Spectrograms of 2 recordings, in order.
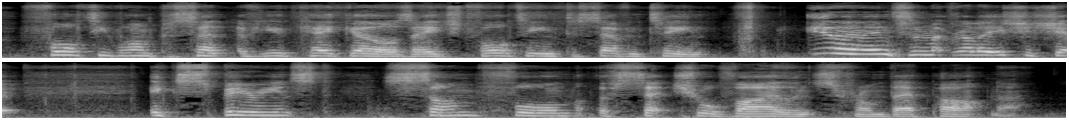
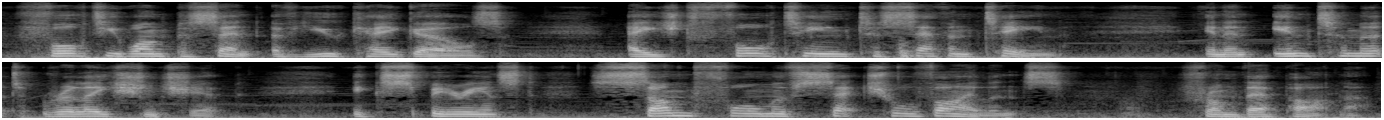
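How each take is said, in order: First: It is said with laughter in the voice. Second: It is said straight, without any laughter.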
